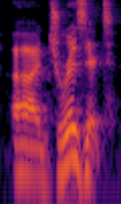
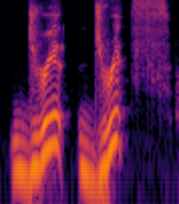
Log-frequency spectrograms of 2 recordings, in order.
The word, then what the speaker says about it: Drizzt: This one is about a Drizzt. What's a Drizzt? Dritz. I used to call him Dritz. So a lot of people pronounce his name differently. It's a Drizzt Duerden or Dritz Duerden.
